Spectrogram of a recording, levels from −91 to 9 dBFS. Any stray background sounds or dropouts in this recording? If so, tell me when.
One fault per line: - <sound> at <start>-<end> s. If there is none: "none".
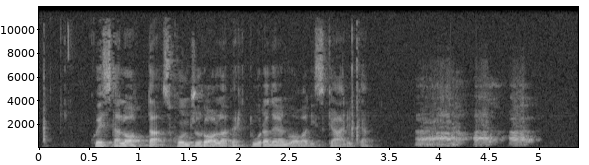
- laugh at 3.8-5.1 s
